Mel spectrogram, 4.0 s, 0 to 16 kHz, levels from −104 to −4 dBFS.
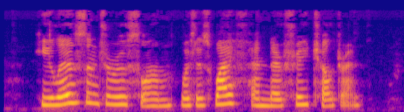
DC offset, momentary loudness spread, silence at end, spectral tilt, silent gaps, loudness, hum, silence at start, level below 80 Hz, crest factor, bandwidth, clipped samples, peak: under 0.1%; 9 LU; 0.45 s; -4.5 dB/octave; none; -23 LUFS; none; 0.4 s; -68 dBFS; 18 dB; 11.5 kHz; under 0.1%; -6 dBFS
